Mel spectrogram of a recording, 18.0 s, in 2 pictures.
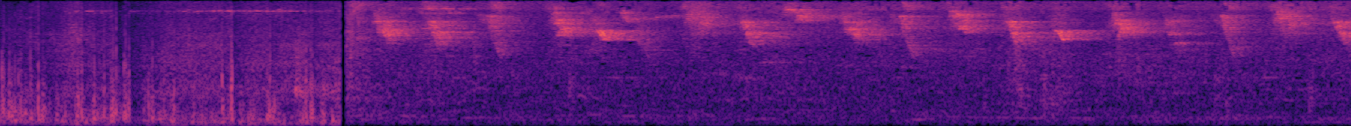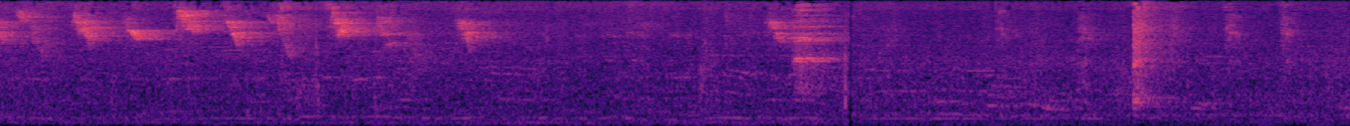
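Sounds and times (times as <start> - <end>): small birds chirping: 2.3 - 13.2, 13.8 - 14.7, 15.6 - 18.0.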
